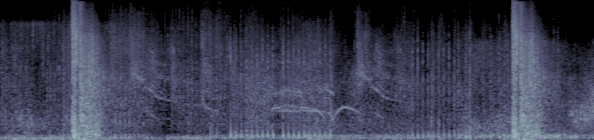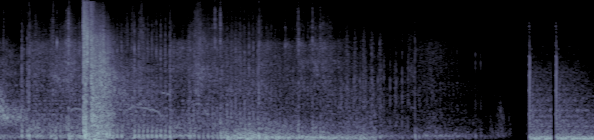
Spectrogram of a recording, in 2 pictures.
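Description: Gunfire: a steady run of rapid shots, with three much louder single shots about a second in, near eight seconds and near ten seconds. The firing fades away towards the end.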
